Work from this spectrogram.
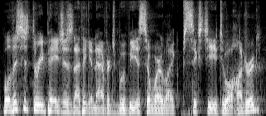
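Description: A man of average pitch banters casually on a comedy podcast. He talks with emphatic mock confidence and gets defensive about his own work. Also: expressive, fast, a bit bright. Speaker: podcast co-host and amateur screenwriter.

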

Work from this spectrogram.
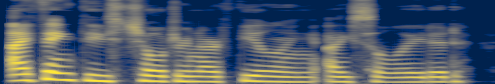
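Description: An actress playing an earnest, dutiful female clinician in an audio drama, measured and clinical. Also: medium pitch, fairly even intonation, dry recording, clean studio sound, natural voice. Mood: earnest, persuading.

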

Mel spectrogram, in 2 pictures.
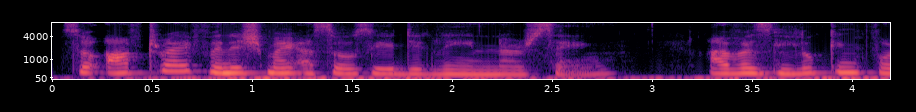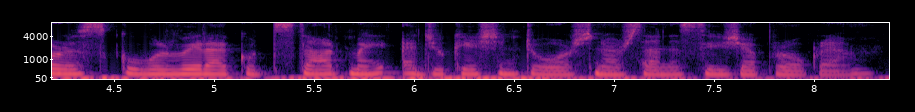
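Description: A woman in her forties from India, speaking English with an Indian accent as a guest on a podcast, earnest and measured. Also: medium pitch, steady tone, darkish tone. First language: not English. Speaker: guest, nurse anesthetist. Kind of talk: podcast interview.

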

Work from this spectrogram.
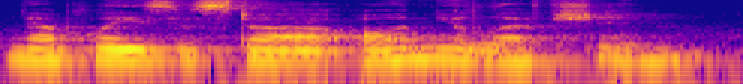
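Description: A woman guiding a meditation in a slow, soothing delivery, letting the ends of her phrases trail away softly. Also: on the low side, flat delivery. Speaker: guided meditation instructor. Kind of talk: slow guided relaxation narration. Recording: roomy echo, faint background noise.

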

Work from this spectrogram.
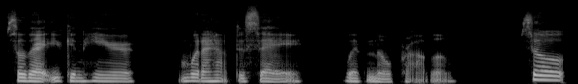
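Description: A woman with a congested, nasal voice talks slowly and chattily into a close mic. Her tone sits low with a gravelly fry, and the sound is dry with no room around it. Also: dry recording. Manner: casual, chatty, asks listeners many questions. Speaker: podcast host. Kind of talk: solo podcast talk to yoga teachers.

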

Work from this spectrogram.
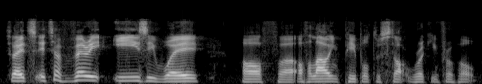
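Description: A man whose first language is Dutch explains a technical product in an interview. His voice is bright and forward, and the sound is dry and close. He talks fluently but doubles up words and acts out short exchanges. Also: medium pitch, brisk, no room sound. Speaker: tech company guest.

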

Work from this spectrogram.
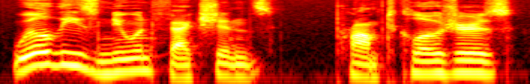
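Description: American man reading news, animated pitch, dry sound. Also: measured pace, dry recording. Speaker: newspaper reporter narrating. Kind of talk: scripted news narration, reading aloud.

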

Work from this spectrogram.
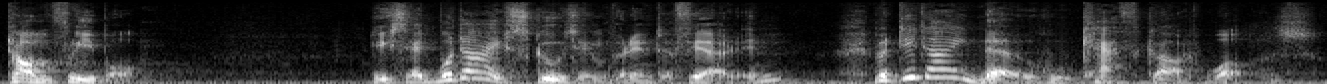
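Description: An actor playing a blustering, evasive English aristocrat in a radio drama, with a clipped upper-class accent and a hesitant, old-fashioned manner. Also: male voice, mid-range voice, huge pitch swings, measured pace, slightly rough, exaggerated voice.

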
